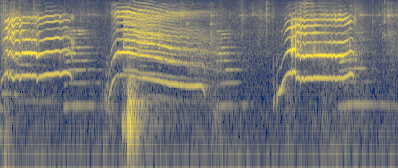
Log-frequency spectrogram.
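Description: Tiny kittens at an animal shelter meow in three drawn-out, high-pitched cries, loud and close, with a short scuffle between the first two.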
